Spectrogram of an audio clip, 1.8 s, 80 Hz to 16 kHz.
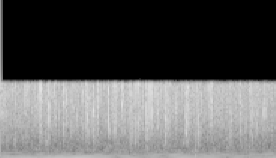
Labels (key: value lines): label: biophony, midshipman
recorder: SoundTrap 500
